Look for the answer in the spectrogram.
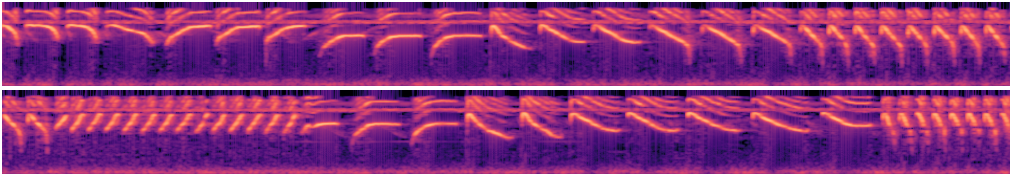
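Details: A crested canary sings continuously in fast runs of high, sweeping whistles and rapid trills, changing phrase every second or so, over a faint low hum; used to prompt young canaries to sing.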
